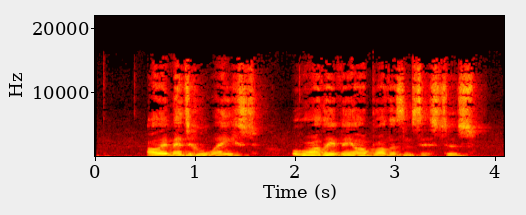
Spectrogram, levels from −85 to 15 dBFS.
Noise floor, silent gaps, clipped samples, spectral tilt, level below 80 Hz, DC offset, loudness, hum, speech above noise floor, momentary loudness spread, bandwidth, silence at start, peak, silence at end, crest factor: -46 dBFS; none; under 0.1%; -3 dB/octave; -50 dBFS; under 0.1%; -16 LUFS; none; 30 dB; 7 LU; 16.5 kHz; 0.55 s; -2 dBFS; 0.2 s; 16 dB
